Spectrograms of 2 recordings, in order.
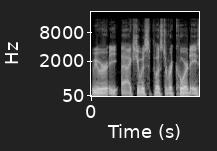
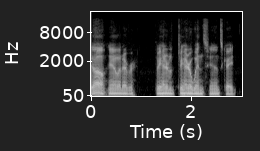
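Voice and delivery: put-on flat voice, no emotion. Speaker mimicking a coach at a press conference, Belichick monotone impression. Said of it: "monotone, no emotion whatsoever".

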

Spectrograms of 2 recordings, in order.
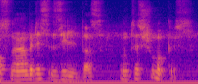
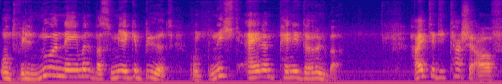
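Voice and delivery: raised, pitched-up exclaiming with barely reined-in delight; 6 semitones higher, 5 dB louder than usual. A narrator reading a story voices the mother, crying out in suppressed joy.

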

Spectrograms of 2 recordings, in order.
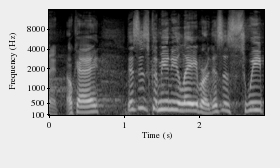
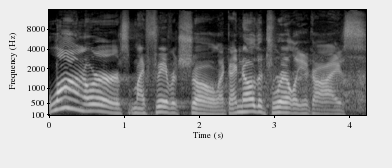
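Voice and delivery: play-acted slurred, drunk-sounding words; 5 semitones lower than usual. Recalling being handcuffed as sheriffs read rights, retelling slurred speech. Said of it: "I slurred".

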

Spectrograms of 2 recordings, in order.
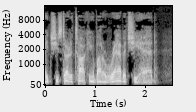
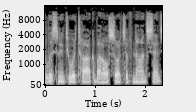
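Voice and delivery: plain

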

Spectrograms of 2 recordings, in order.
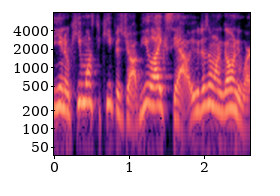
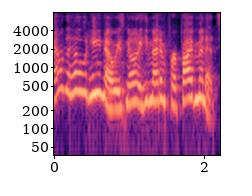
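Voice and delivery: acted, pitched-up, sarcastic, wisecracking tone; 6 semitones higher, 4 dB louder than usual. Retelling own first reaction to a player's quote: retelling own smart-ass remark. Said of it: "I was being a smart ass to you guy".

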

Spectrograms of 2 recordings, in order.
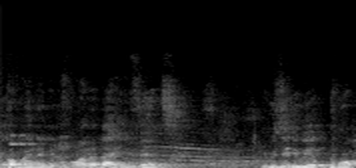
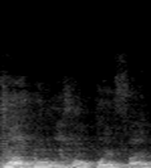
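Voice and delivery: ordinary talk

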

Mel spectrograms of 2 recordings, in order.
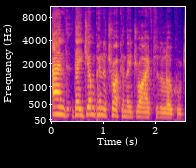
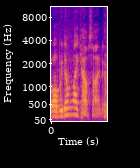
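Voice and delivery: normal talking voice

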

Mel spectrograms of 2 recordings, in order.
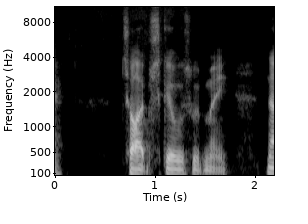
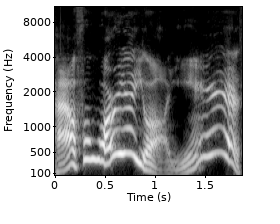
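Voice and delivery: bad put-on voice, very high, swooping, "yes" stretched; 7 dB louder than usual. While talking about creating a cool character sheet, do a not-great Yoda voice. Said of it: "I'm not great at doing the Yoda voice".

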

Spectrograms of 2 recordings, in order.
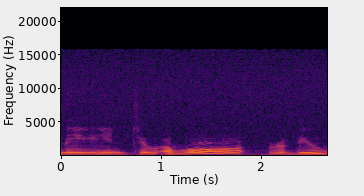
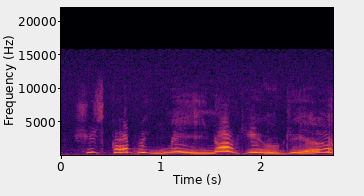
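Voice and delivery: very squeaky, very high-pitched, loud voice; 13 semitones higher, 6 dB louder than usual. Retelling a funny comedian's sudden remark, in a very squeaky voice. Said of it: "he suddenly says in a very squeaky voice".

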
